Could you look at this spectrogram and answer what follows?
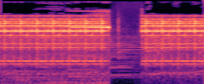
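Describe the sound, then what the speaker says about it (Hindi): Loud electronic telephone ring, a steady tonal trill that cuts off briefly and then resumes, close and clear with no voices. "एक कंपनी का फोन आया।"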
